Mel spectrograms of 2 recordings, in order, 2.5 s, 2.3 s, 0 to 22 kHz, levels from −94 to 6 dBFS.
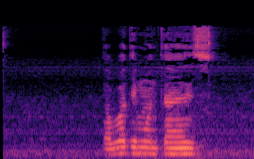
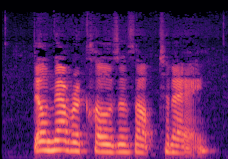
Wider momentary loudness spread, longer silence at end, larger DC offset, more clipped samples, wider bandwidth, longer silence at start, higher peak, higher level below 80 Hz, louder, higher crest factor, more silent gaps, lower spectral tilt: first, 13 LU vs 8 LU; first, 0.35 s vs 0.2 s; neither; neither; second, 11.5 kHz vs 15.5 kHz; first, 1.05 s vs 0.35 s; second, -12 dBFS vs -2 dBFS; about the same, -60 dBFS vs -58 dBFS; second, -27 LUFS vs -16 LUFS; about the same, 16 dB vs 16 dB; neither; about the same, -4.5 dB/octave vs -5.5 dB/octave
